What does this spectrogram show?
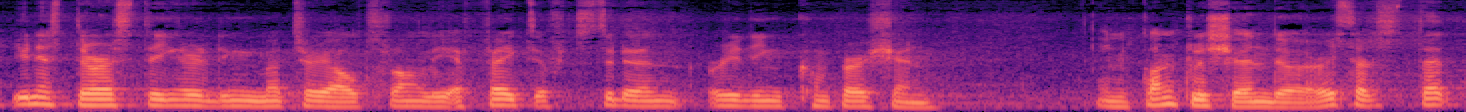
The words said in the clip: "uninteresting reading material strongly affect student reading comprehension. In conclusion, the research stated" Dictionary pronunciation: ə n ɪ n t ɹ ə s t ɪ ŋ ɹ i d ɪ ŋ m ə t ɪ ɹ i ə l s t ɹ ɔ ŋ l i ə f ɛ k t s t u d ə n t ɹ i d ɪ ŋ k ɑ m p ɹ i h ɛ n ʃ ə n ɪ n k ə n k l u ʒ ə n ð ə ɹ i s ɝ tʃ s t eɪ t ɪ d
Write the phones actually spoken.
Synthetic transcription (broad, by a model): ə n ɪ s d ɹ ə s t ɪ ŋ ɹ i d ɪ ŋ m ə t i ɹ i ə l s t ɹ ɔ ŋ l i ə f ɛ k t s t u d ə n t ɹ i d ɪ ŋ k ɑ m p i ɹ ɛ ʃ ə n ɪ n k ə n k l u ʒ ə n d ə ɹ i s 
